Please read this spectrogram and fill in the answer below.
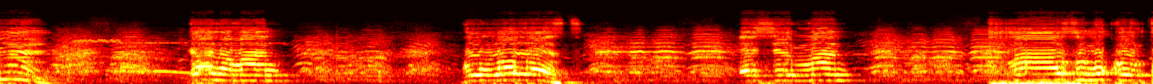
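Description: A man shouts rally slogans through a public-address system in loud bursts about every two seconds, and a crowd shouts back between them in call-and-response. A heavy boom from the loudspeakers comes with the last shout, near the end.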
